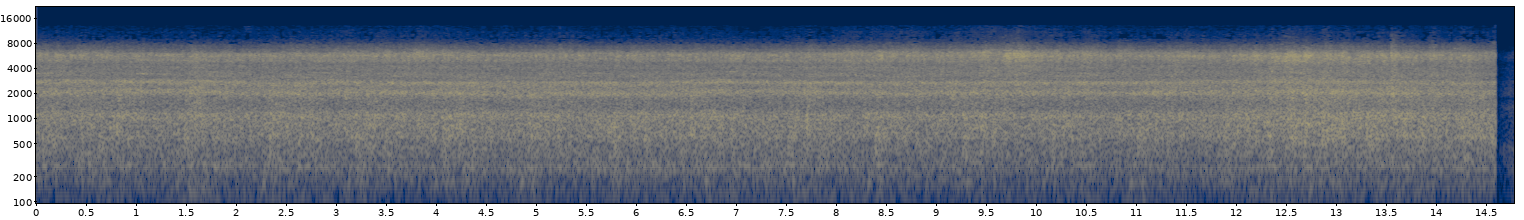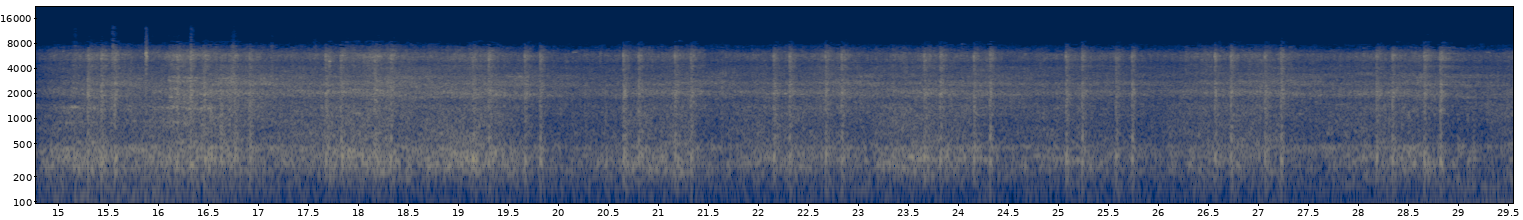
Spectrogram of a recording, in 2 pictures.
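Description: Passenger train carriages passing close by, a loud steady rush of wheels and bodies. About halfway through it cuts off suddenly to a quieter train rolling past, with the click-clack of wheels over rail joints.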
